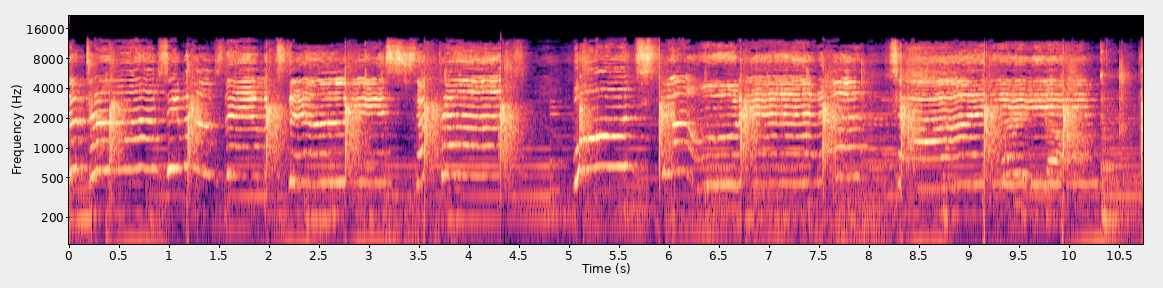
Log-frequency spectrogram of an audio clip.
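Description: Live gospel song: a lead voice sings long, sliding notes over instrumental backing, with hand clapping from the congregation.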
